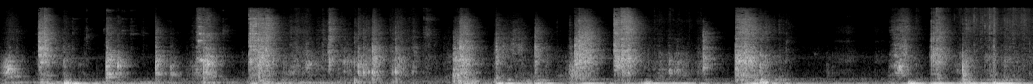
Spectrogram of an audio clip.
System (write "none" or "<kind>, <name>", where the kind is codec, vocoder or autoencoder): none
